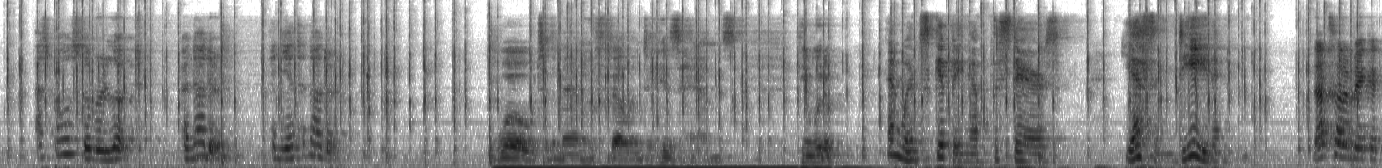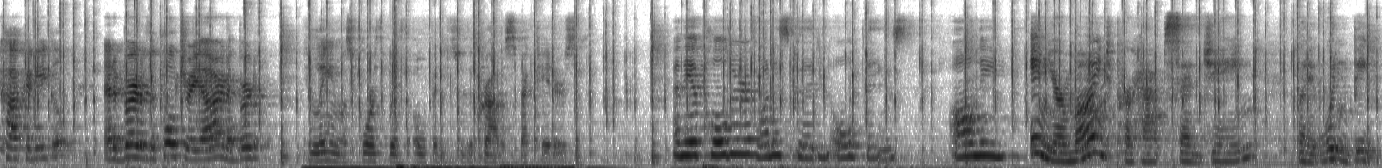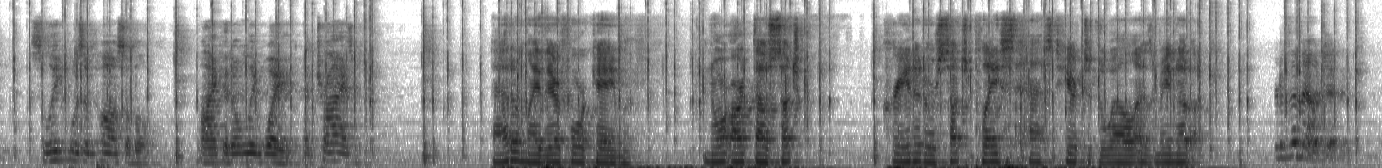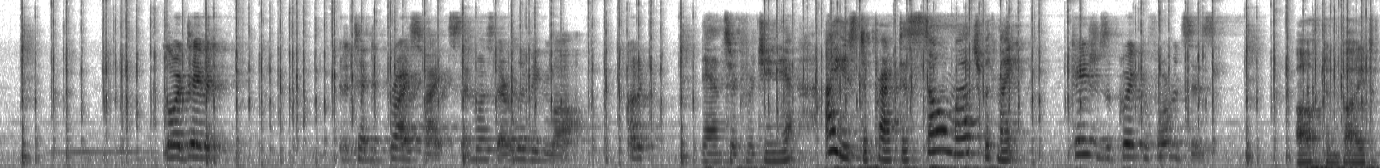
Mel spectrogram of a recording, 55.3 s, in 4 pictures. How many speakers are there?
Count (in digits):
9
